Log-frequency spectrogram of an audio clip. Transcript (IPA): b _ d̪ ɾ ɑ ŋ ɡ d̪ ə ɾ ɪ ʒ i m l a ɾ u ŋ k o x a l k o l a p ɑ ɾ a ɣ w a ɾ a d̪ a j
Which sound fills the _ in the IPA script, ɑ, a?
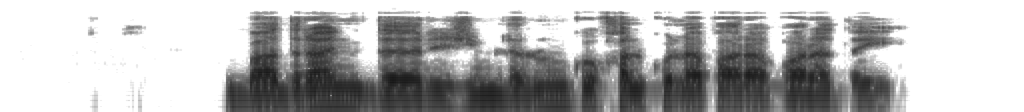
ɑ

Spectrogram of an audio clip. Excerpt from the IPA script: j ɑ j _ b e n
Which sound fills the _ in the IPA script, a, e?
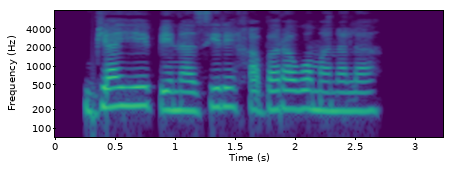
e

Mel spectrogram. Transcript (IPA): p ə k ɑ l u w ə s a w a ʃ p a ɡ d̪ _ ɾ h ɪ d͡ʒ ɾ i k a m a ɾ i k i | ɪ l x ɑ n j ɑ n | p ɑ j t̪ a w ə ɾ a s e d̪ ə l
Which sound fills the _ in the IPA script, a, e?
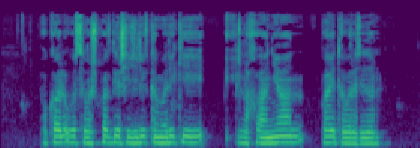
e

